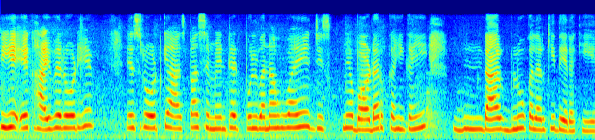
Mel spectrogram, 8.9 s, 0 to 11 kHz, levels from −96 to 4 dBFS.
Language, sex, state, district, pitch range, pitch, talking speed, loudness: Hindi, female, Punjab, Pathankot, 265-295 Hz, 280 Hz, 160 wpm, -17 LUFS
